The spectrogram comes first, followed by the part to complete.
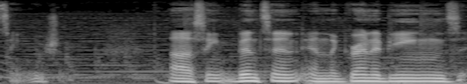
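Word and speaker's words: Saint Lucia: Yeah, Barbados, St. Lucia or Lucia? St. Lucia. That's how it's pronounced, St. Lucia.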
